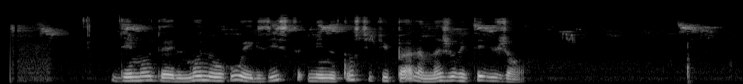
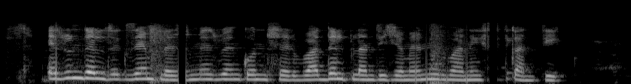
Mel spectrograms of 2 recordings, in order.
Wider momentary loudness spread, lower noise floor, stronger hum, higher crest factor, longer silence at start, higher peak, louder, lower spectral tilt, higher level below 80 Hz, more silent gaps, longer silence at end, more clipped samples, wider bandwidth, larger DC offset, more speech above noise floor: first, 21 LU vs 10 LU; about the same, -62 dBFS vs -61 dBFS; neither; about the same, 18 dB vs 18 dB; about the same, 0.1 s vs 0.15 s; about the same, -12 dBFS vs -10 dBFS; about the same, -27 LUFS vs -28 LUFS; about the same, -4.5 dB/octave vs -5.5 dB/octave; second, -80 dBFS vs -58 dBFS; second, none vs 4.92-4.96 s; second, 0.3 s vs 0.7 s; neither; first, 11 kHz vs 7.6 kHz; neither; about the same, 35 dB vs 34 dB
